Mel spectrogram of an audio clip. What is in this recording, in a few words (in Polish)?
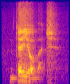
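"dejowac", Kurpie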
